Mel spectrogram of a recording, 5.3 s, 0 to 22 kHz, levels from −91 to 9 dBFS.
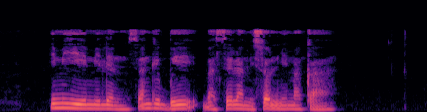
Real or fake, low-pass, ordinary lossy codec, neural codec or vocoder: real; 7.2 kHz; AAC, 64 kbps; none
